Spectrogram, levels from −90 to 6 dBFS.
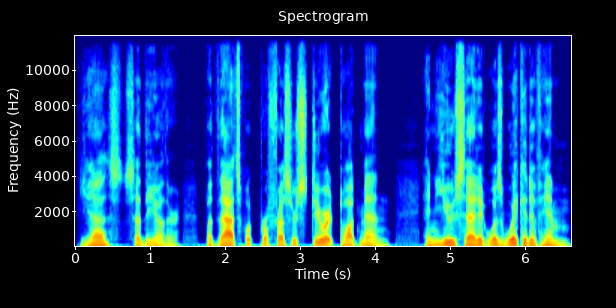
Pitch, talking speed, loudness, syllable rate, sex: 105 Hz, 170 wpm, -21 LUFS, 4.2 syllables/s, male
